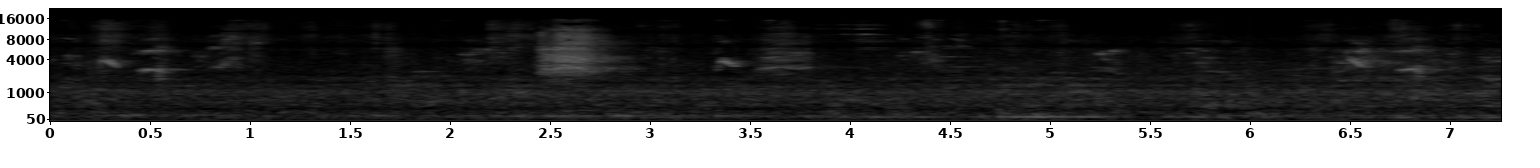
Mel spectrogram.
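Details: A common blackbird (Turdus merula) in the Real Jardín Botánico de Madrid calls with short, sharp chips and one louder harsh note, scattered irregularly over a low background rumble.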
